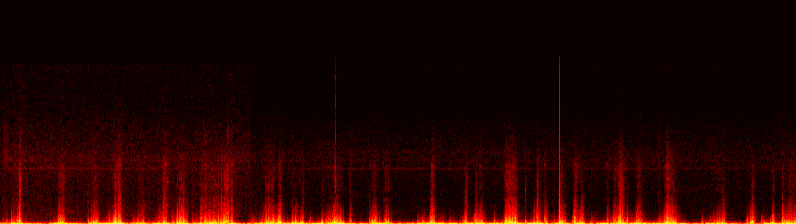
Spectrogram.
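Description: Metal dental picks scratch deep inside the canals of both silicone binaural microphone ears, giving a dense run of close, muffled thumps and scrapes. The sound is almost entirely low, throbbing energy with brief bright rasps on some strokes, repeating rapidly with no pauses.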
